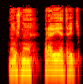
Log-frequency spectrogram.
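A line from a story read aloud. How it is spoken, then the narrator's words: Hoarse wheeze. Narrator (Russian): прохрипел он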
